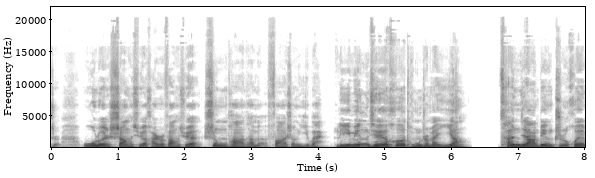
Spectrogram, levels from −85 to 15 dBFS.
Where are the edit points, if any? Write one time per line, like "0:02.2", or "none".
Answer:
0:02.2
0:04.2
